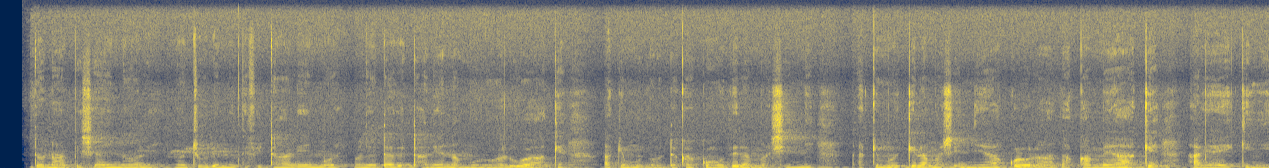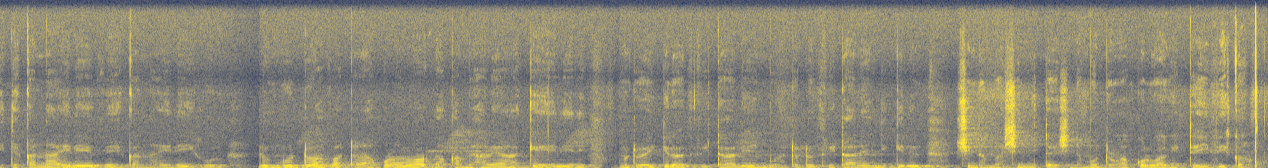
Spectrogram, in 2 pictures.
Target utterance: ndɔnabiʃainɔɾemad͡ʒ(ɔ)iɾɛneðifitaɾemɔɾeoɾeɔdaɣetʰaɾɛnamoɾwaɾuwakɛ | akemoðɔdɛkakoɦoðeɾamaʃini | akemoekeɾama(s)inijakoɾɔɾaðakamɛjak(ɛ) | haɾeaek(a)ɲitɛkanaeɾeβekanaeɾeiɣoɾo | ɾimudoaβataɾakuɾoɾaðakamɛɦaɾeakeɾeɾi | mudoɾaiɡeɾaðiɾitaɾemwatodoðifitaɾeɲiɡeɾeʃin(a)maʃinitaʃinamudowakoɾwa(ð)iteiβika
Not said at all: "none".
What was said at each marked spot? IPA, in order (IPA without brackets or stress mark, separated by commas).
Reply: u, ʃ, ɛ, i, a, ɣ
